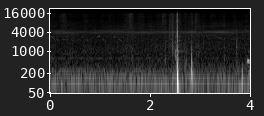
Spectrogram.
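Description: A soccer ball kicked hard in a shot: one sharp, loud strike about two and a half seconds in, followed by a fainter knock a moment later and a dull thud near the end.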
